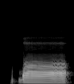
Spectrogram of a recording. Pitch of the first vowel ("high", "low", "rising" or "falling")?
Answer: low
